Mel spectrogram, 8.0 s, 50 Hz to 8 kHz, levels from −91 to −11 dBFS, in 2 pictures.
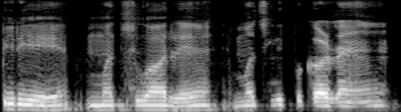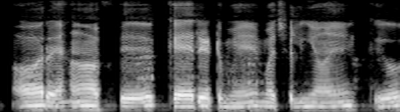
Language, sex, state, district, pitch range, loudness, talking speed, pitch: Hindi, male, Bihar, Jahanabad, 105-115 Hz, -21 LUFS, 105 wpm, 110 Hz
